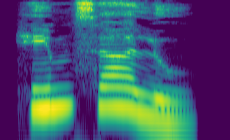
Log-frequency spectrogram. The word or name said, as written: ಹಿಂಸಾಲು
